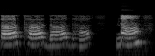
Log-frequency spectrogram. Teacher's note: और त थ द ध न, आप जानते हैं त थ द ध न आपके दांतों या दांत की जड़ों को स्पर्श कर रही है आपकी जीभ, तो इसे कहा जाता है दंत्य।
